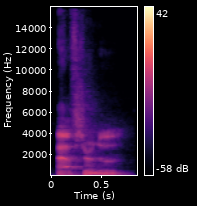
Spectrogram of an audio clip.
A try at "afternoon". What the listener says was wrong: F 소리가 있는데 P가 거기 왜 들어갑니까?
